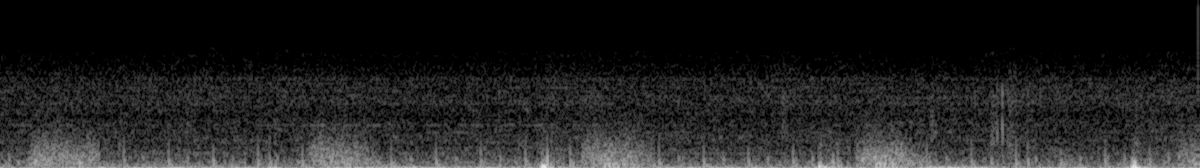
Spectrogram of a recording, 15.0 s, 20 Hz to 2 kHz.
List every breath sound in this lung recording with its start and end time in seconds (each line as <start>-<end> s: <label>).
0.31-1.29 s: inhalation
3.83-4.81 s: inhalation
7.36-8.34 s: inhalation
10.70-11.68 s: inhalation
